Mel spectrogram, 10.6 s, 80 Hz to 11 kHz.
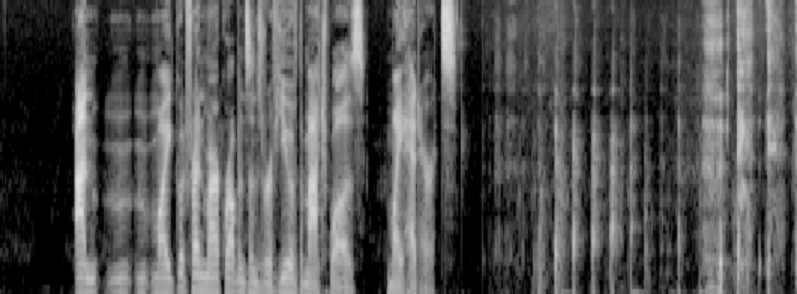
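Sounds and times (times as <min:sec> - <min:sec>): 
speech: 0:01.0 - 0:06.2, 0:07.1 - 0:08.2, 0:09.4 - 0:10.0
loud fit of harsh coughing: 0:09.4 - 0:10.6.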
